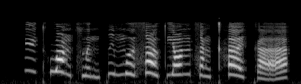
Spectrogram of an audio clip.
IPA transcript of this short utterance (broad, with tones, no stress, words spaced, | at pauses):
y˥˧t̪ʰwɑ˥˩ŋt͡swə̰˨˩n pi˥˧mɤ˥˧ sɑ˥˩ʊ̯t̪jɑ˥ŋsɑ˨ŋ kʰa˥˩ɪ̯kä̰˨˩˦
